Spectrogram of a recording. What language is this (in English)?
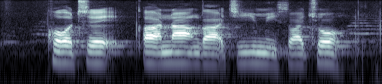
Venda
